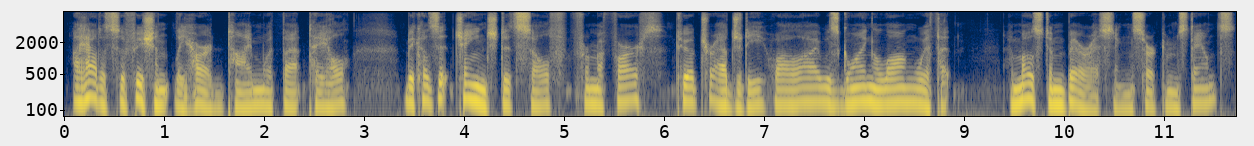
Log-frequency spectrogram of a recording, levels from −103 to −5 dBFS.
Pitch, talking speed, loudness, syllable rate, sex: 125 Hz, 150 wpm, -21 LUFS, 4.6 syllables/s, male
